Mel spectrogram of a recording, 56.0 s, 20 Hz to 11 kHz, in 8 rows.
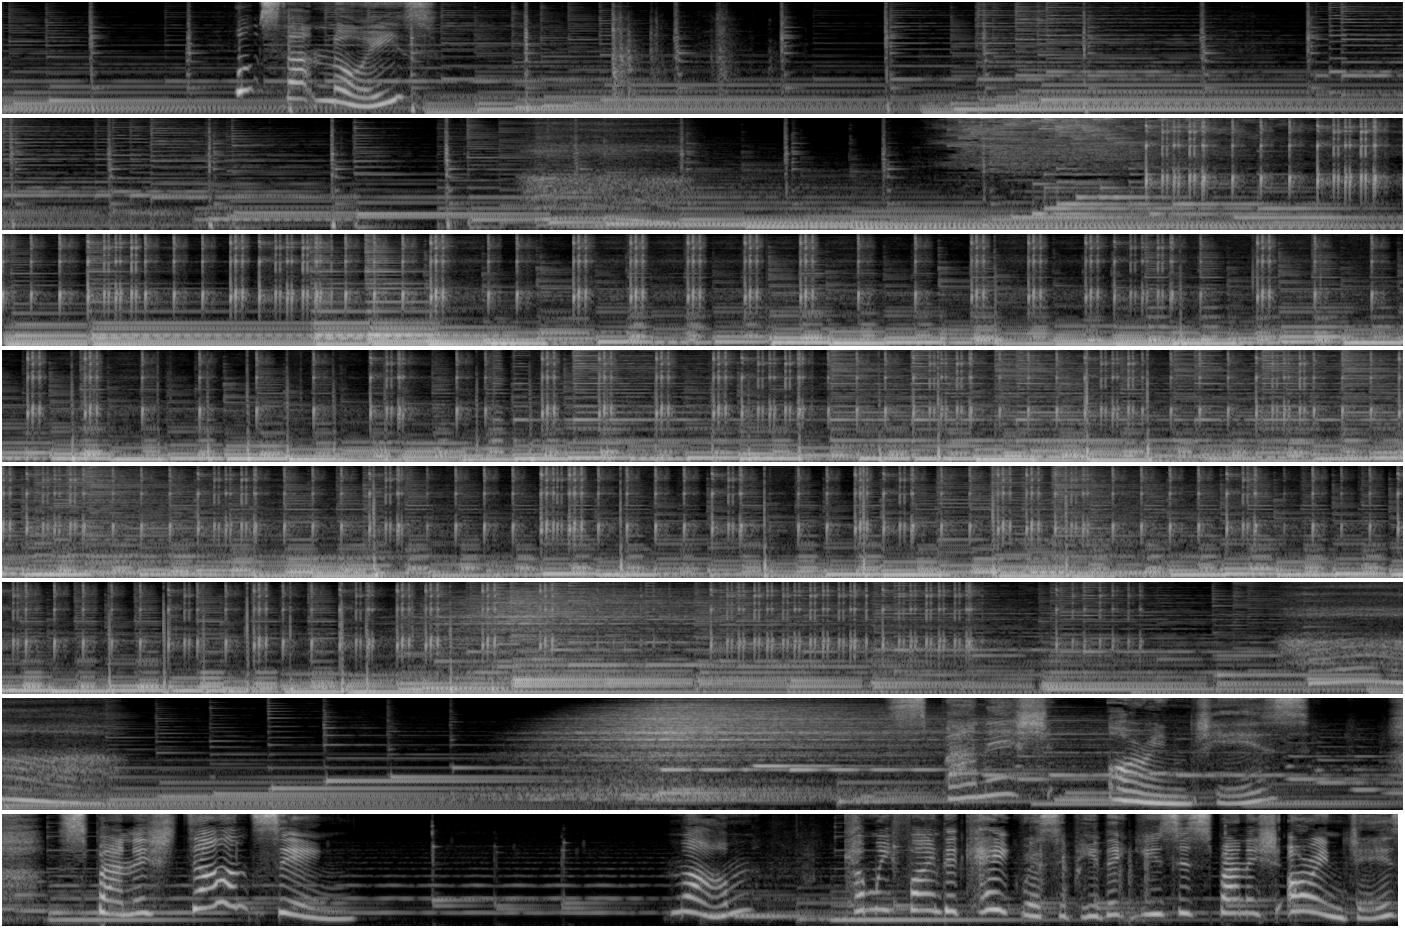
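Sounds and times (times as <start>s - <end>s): spanish-style guitar music: 10.5s - 41.5s.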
